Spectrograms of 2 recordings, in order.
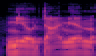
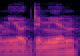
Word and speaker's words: neodymium: this yourself these are rare earth neodymium or neodymium magnets i've heard it pronounced both ways it can work with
